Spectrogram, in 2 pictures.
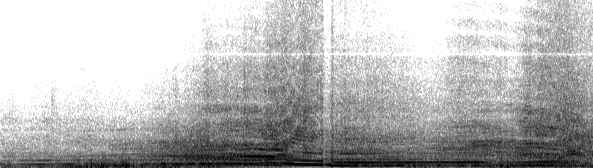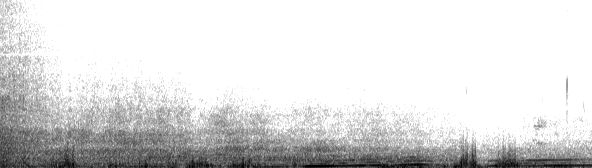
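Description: Two supercars pass close by at speed, about three and six seconds in, each engine note dropping sharply in pitch as it goes past. Further supercar engines are heard accelerating with a rising note, with an upshift near the end.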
